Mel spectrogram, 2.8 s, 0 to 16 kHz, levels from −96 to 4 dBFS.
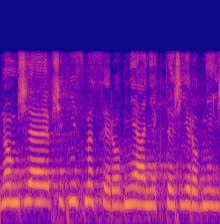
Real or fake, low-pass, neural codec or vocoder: real; 7.2 kHz; none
